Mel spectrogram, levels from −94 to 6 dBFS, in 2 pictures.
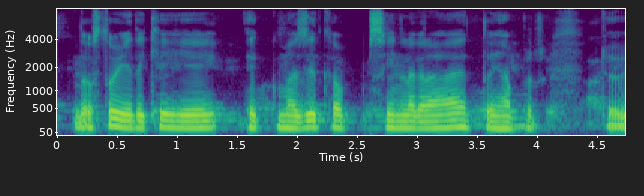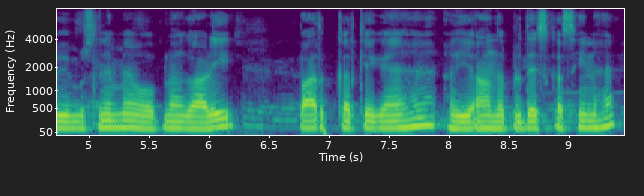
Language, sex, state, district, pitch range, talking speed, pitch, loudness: Hindi, male, Bihar, Begusarai, 115-130 Hz, 175 wpm, 120 Hz, -14 LUFS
